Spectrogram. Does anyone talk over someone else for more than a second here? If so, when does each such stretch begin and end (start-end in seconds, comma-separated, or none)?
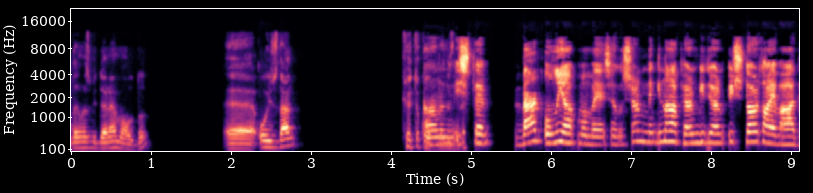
none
